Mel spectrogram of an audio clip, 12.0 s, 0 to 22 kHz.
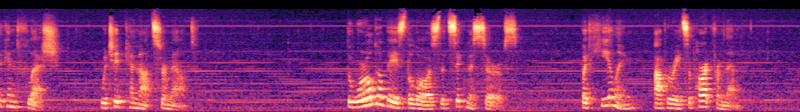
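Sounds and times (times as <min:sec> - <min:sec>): faint steady hum: 0:00.0 - 0:12.0
thin steady tones: 0:00.0 - 0:12.0.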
